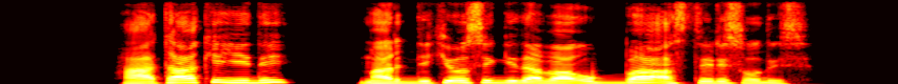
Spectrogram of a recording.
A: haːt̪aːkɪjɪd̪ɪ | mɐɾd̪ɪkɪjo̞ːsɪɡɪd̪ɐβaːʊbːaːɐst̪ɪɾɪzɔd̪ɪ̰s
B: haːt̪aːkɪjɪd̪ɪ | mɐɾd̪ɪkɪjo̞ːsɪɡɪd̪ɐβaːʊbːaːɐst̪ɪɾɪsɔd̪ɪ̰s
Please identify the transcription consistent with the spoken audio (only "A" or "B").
B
